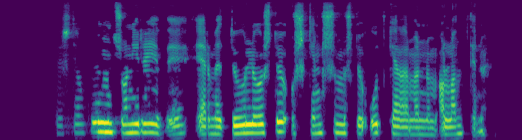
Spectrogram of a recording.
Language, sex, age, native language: Icelandic, female, 20-29, Icelandic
